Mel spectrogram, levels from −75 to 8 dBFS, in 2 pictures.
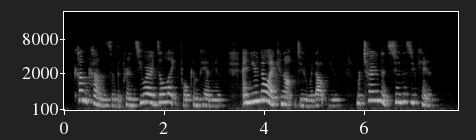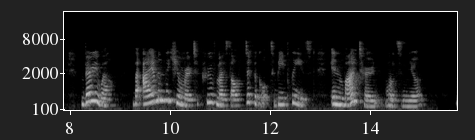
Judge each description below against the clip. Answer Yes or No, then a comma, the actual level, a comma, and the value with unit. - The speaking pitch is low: No, very high, 255 Hz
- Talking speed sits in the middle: Yes, average, 165 wpm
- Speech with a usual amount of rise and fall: No, wide, 7.4 semitones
